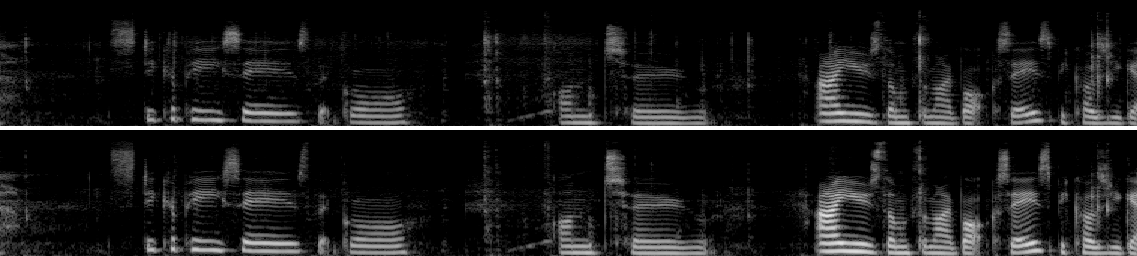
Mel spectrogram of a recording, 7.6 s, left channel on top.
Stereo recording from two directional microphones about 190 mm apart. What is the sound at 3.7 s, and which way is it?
Speech, 55° right (ahead or behind).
